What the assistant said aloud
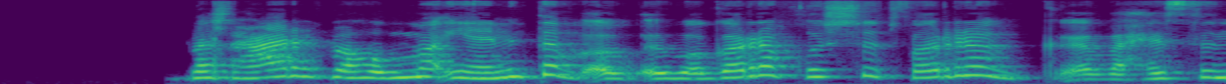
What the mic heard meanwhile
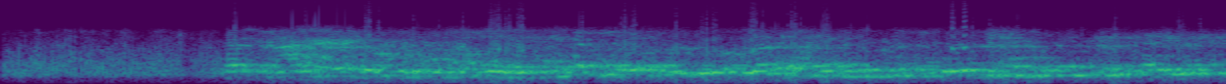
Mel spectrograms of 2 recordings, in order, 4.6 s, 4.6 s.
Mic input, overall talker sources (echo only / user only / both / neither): echo only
